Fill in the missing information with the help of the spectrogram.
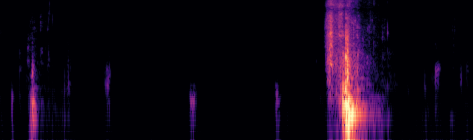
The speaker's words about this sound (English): Had to take a sip of my water.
